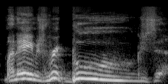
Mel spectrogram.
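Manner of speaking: slow, drawn-out announcer voice; hammed-up wrestler intro; Rick Boogs impression.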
